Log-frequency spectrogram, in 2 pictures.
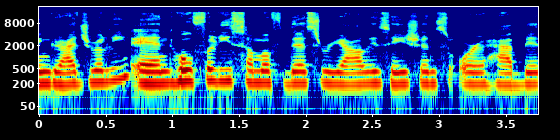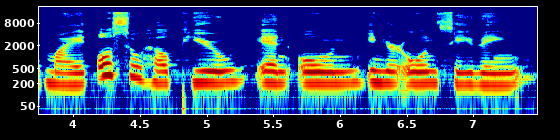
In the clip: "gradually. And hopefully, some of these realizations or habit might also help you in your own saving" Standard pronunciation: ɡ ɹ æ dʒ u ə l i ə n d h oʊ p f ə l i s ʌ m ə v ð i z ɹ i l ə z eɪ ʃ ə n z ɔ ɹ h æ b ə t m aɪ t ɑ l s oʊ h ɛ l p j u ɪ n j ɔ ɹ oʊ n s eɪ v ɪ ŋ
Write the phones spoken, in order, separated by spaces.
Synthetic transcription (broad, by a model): ɡ ɹ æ dʒ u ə l i ə n d h oʊ p f ə l i s ʌ m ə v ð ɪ s ɹ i l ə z eɪ ʃ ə n s ɔ ɹ h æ b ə t m aɪ t ɑ l s oʊ h ɛ l p j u ɪ n j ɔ ɹ oʊ n s eɪ v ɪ ŋ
